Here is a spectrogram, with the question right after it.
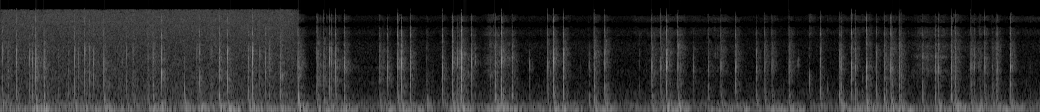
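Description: Fingertips and nails rapidly tap and scratch on the padded cover of an iridescent holographic PU leather binder planner lying flat. The result is a dense run of short, dry clicks and scratchy taps that die away almost instantly, over a steady low hum.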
